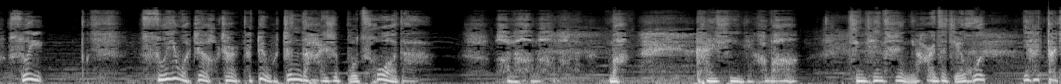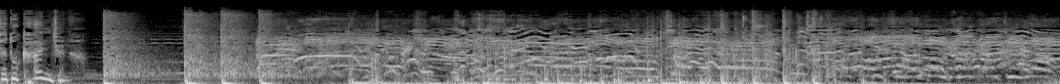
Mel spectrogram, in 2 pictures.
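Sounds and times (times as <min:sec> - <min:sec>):
speech: 0:00.2 - 0:01.0, 0:01.6 - 0:04.3, 0:04.9 - 0:06.3, 0:07.1 - 0:11.5
laughter: 0:05.0 - 0:06.2, 0:13.7 - 0:21.1
gunshots: 0:11.6 - 0:13.5.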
